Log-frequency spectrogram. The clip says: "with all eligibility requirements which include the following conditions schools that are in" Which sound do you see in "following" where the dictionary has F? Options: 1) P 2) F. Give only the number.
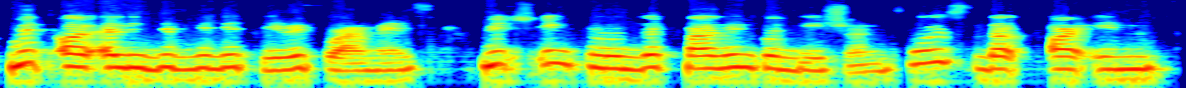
1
